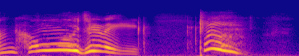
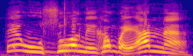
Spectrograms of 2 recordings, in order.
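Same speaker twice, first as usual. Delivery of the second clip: a loud, higher retort flung back at his wife; angry shout; 3 semitones higher, 7 dB louder than usual. Acted. Husband shouting back at his nagging wife, angry shout. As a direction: bark it back at her, louder.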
